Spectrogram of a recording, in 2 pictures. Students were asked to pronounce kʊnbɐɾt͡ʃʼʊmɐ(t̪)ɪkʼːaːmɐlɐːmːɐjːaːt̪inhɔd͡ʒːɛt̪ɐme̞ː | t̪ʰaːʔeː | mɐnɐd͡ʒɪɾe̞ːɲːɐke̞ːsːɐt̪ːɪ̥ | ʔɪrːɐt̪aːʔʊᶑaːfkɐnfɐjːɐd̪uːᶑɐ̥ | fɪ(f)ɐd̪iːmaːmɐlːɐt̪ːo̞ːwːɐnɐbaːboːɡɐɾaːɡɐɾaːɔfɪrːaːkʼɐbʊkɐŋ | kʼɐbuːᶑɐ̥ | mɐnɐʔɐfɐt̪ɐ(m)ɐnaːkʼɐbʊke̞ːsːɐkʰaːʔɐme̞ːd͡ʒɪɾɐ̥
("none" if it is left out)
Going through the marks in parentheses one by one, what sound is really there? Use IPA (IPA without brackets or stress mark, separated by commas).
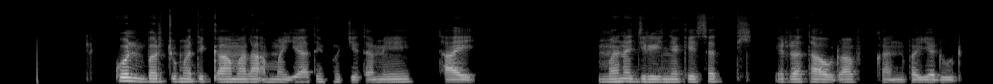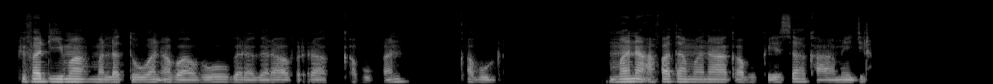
t̪ʼ, f, m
